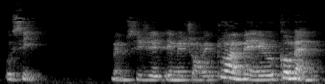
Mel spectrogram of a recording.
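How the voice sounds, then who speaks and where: A woman's voice: mid-range voice, moderate pace, close to an everyday voice. A woman voicing a sleepy, self-pitying male crocodile in a children's tale for toddlers, groaning and complaining hesitantly. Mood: sad, doubtful. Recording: echoey room, distant from mic.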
